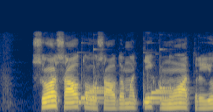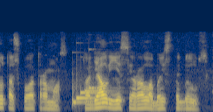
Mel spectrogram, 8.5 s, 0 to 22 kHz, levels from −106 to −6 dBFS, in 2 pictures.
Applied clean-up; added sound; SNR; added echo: neural mask model RNNoise.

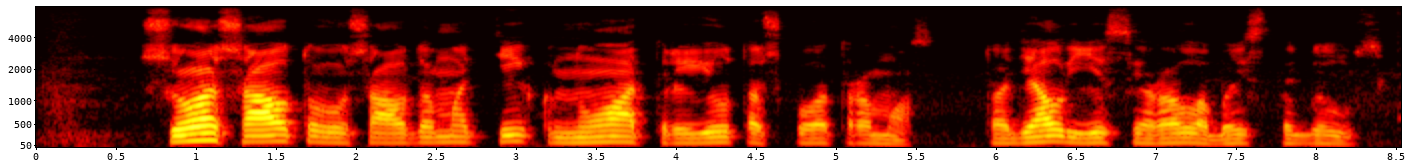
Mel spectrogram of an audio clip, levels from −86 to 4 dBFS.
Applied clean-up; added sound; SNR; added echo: none; none; none; none.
